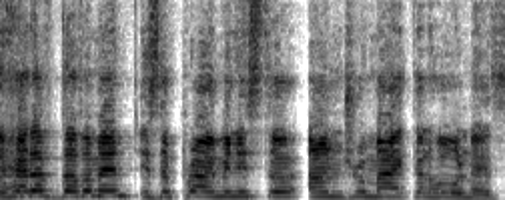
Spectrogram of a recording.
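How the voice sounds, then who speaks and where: Raising and projecting his voice, a man with an extremely high pitch and a bright, sharp tone speaks at a fairly slow pace, the sound dry and close with no echo. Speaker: call-in show host. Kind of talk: call-in talk show.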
